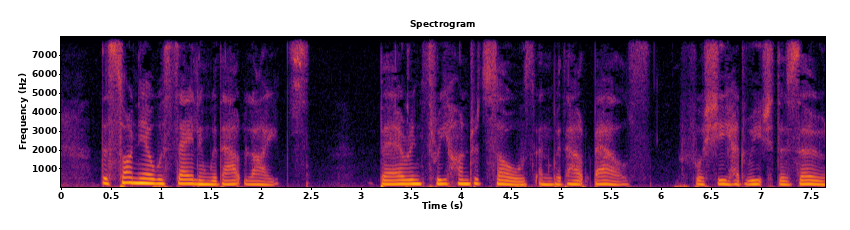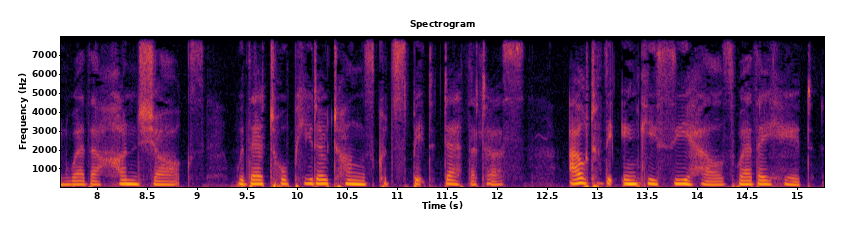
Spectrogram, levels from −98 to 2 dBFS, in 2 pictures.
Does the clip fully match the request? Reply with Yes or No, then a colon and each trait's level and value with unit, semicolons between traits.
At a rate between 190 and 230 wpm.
No: average, 160 wpm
